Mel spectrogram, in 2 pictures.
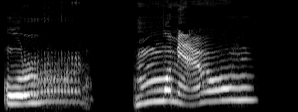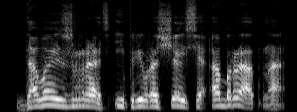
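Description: A man voicing a sly, vengeful male house cat that purrs and meows in a high voice. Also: expressive, normal speed, a bit bright, heavily acted. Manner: high purring, meowing growl.

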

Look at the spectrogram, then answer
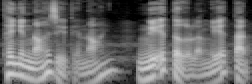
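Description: A man's voice: deep voice, very animated, fast, a little mellow. A man narrating a horror story in a dramatic storytelling manner with colloquial asides. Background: faint music.

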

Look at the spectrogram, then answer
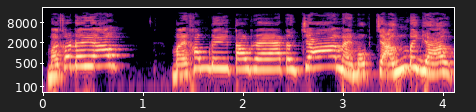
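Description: A woman's voice: very high voice, animated, normal speed, pushed and bright, pitched above the performer's own voice, heavily acted. A woman voicing the ghost of a middle-aged ancestral woman who sharply scolds an intruder. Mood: scolding. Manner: harsh, scolding, protective. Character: scolding ancestral spirit, woman in her fifties.

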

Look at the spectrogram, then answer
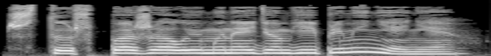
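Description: A woman voicing a cruel, mocking adult male duke who talks slowly with contempt. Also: on the high side, animated, a little mellow, clean tone, no echo, clean studio sound, lightly acted. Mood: sneering. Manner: slow, sneering and contemptuous.

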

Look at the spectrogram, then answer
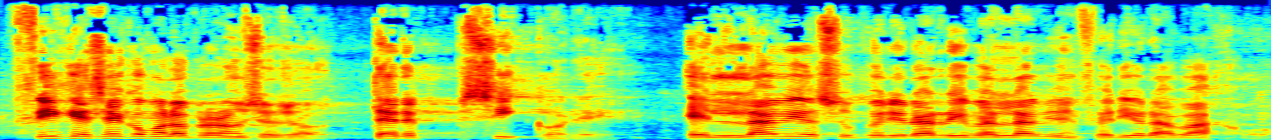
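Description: A man's voice: medium pitch, moderate pace, pushed and bright, lightly acted. Man as a pedantic know-it-all, on a hissy live stage recording with a lingering echo. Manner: pedantic, mock-learned lecturing. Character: pompous adult male pronunciation expert. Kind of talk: live comedy sketch. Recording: live stage recording with long reverb and hiss.

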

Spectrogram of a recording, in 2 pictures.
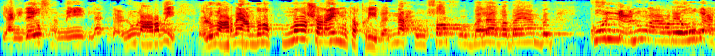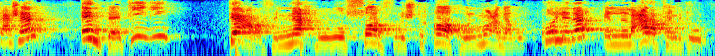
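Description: A man's voice: extremely high pitch, lively intonation, racing, sharp tone. A man with an Egyptian accent giving a lecture, asking himself questions and answering them. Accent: Egyptian Arabic. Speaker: teacher of Islamic sciences.

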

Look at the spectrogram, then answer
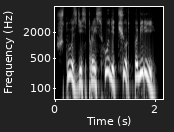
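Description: A man narrates a first-person story aloud with expressive storytelling. His voice is very dark and husky, and it moves lively across a wide range. The read is dry and close to the mic. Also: high-pitched, a little slow, no room sound. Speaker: audiobook narrator.

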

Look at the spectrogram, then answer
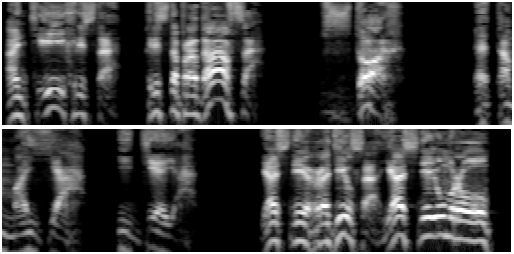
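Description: A man voicing a domineering, grandiose husband who shouts and hammers every phrase in an audiobook. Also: fairly high pitch, no room sound, clean studio sound, voice pushed up, heavily acted. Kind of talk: audiobook character voice.

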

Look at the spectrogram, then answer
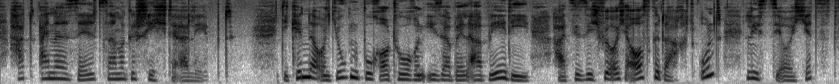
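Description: A woman presenter introducing a story to children in a scripted, soft half-whispered manner. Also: lowish voice, breathy edge.

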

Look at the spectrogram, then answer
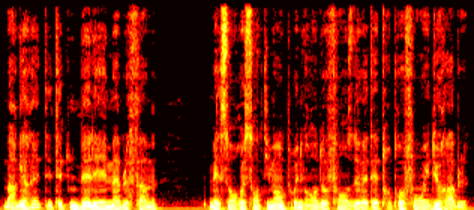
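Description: A male audiobook narrator reading a classic novel in a measured, steady way. His voice sits low and sounds dark and husky. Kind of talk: scripted narration.

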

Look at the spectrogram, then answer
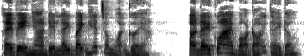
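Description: A woman's voice: lowish voice, lively intonation. A woman voicing a cold, resentful middle-aged son who scolds his sick father sharply. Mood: scolding. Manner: sharp, scolding, quick retorts.

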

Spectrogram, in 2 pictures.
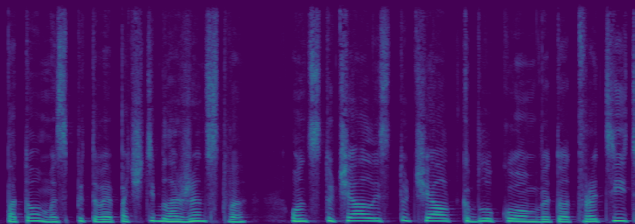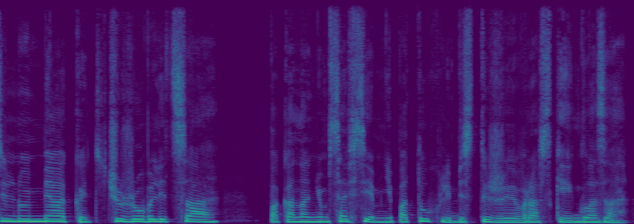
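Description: A woman narrating a literary story in a measured, even reading on a close mic. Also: mid-range voice, no echo. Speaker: audiobook narrator.

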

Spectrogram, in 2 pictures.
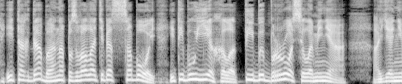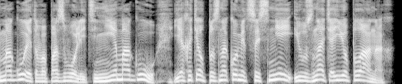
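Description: A man's voice: on the high side, animated, moderate pace, a bit bright, no room sound, pitched above the performer's own voice. A young man pleads and defends himself in a heated, strained voice, as a man reads him in an audiobook. His voice rises as he presses his case. The sound is close and dry. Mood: pleading. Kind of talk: audiobook character reading.

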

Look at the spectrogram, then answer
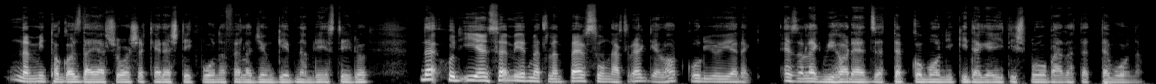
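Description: A man reading a novel aloud as an audiobook narrator, in an even, measured way. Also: mid-range voice, no room sound, studio quality. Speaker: audiobook reader.

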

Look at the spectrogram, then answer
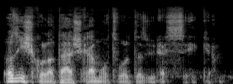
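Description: A man narrating a literary short story in the first person, in a measured audiobook reading. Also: extremely low pitch, wildly swooping pitch, creaky, slightly rough.

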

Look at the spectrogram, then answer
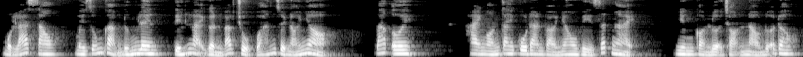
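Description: A woman reading a story aloud in a calm, steady, gently sad way. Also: fairly low pitch, moderate pace, slightly rough. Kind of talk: scripted story narration.

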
